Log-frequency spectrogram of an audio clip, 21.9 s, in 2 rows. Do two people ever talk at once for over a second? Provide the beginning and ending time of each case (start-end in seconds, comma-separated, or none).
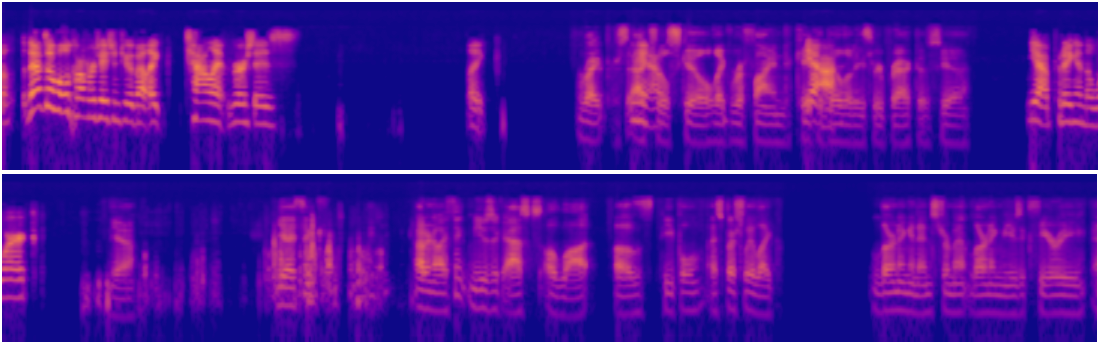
none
